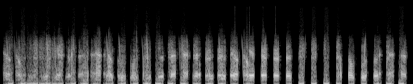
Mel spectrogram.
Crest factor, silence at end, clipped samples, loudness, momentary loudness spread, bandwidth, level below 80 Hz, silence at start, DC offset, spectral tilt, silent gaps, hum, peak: 16 dB; 0.05 s; under 0.1%; -20 LUFS; 8 LU; 15.5 kHz; -34 dBFS; 0 s; 4%; -7 dB/octave; 2.57-2.61 s, 2.82-2.86 s, 3.19-3.23 s, 3.44-3.48 s; none; -2 dBFS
